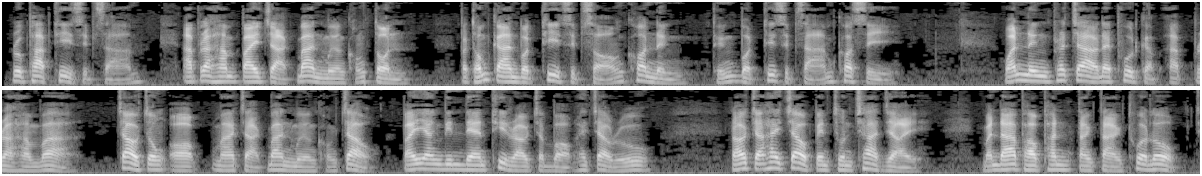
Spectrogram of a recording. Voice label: beginning with god thai central

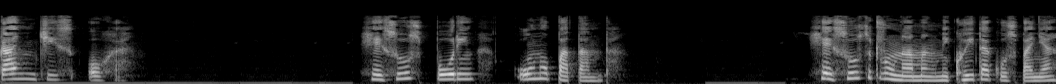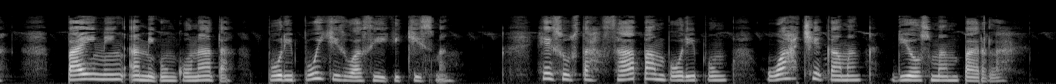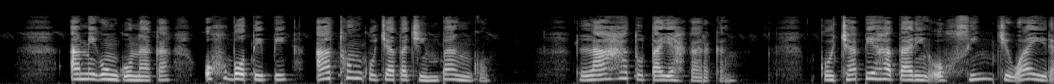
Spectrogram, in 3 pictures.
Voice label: quechua norte de bolivia apolo

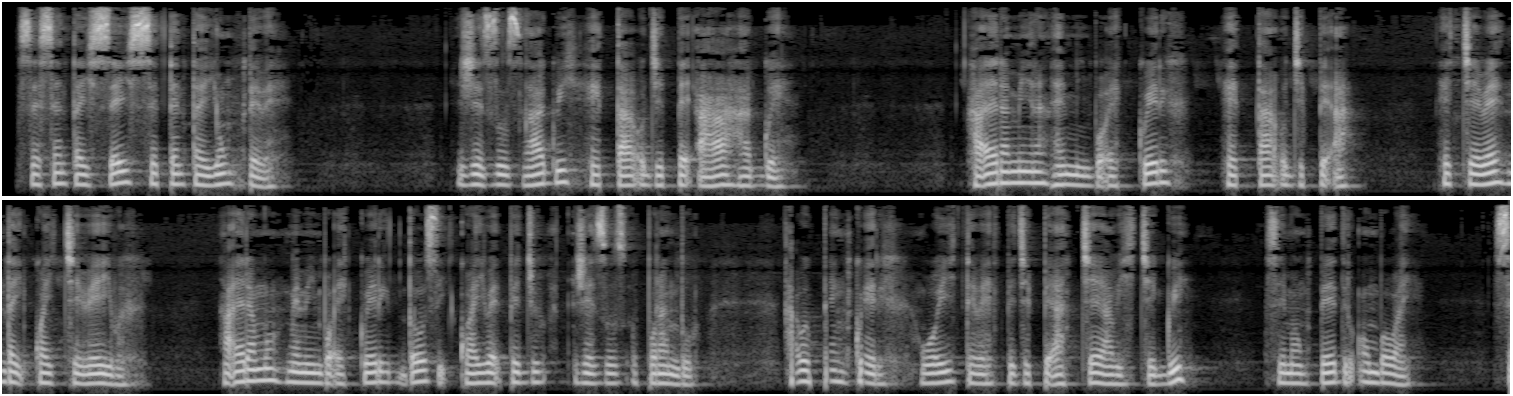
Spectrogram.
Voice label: john guarani mbya, bible

